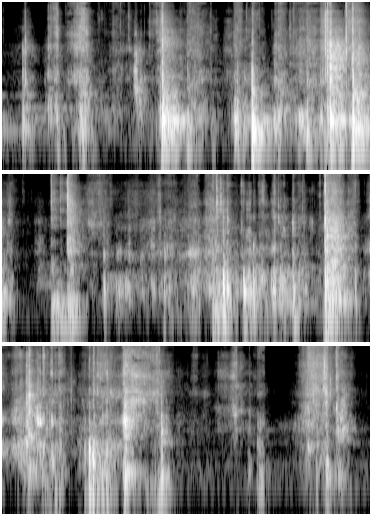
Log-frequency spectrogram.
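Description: Scissors cutting through the packing tape on a cardboard box, followed by the cardboard flaps being pulled open and the box and its cardboard packing filler scraping and rustling in irregular bursts.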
